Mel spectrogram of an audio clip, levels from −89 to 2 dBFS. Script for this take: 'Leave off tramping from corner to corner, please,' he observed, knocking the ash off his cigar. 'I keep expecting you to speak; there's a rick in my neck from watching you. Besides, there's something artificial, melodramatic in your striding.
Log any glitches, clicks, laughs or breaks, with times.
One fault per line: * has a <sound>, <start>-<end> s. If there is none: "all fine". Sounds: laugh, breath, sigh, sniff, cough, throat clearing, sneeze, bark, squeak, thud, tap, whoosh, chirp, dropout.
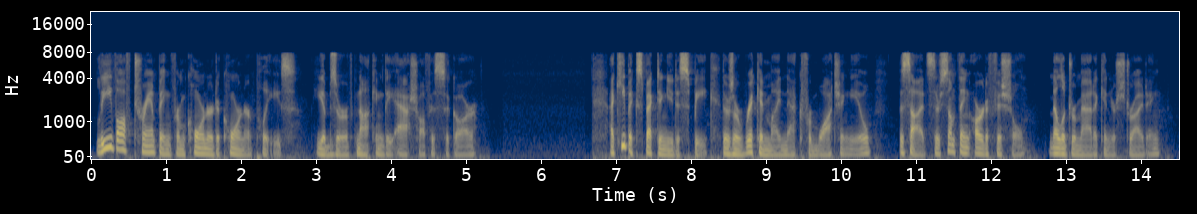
all fine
